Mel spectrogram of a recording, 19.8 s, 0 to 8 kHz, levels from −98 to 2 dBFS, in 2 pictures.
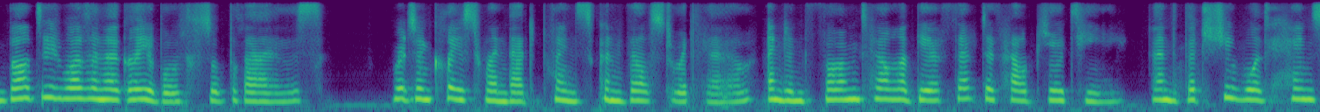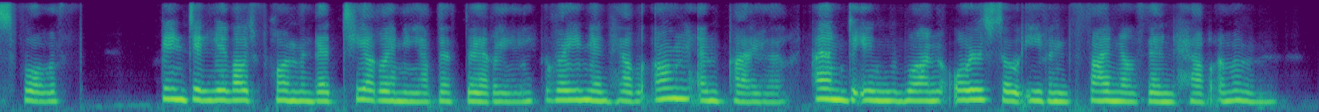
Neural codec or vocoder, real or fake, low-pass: codec, 16 kHz, 1 kbps, FreqCodec, smaller model; fake; 7.2 kHz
